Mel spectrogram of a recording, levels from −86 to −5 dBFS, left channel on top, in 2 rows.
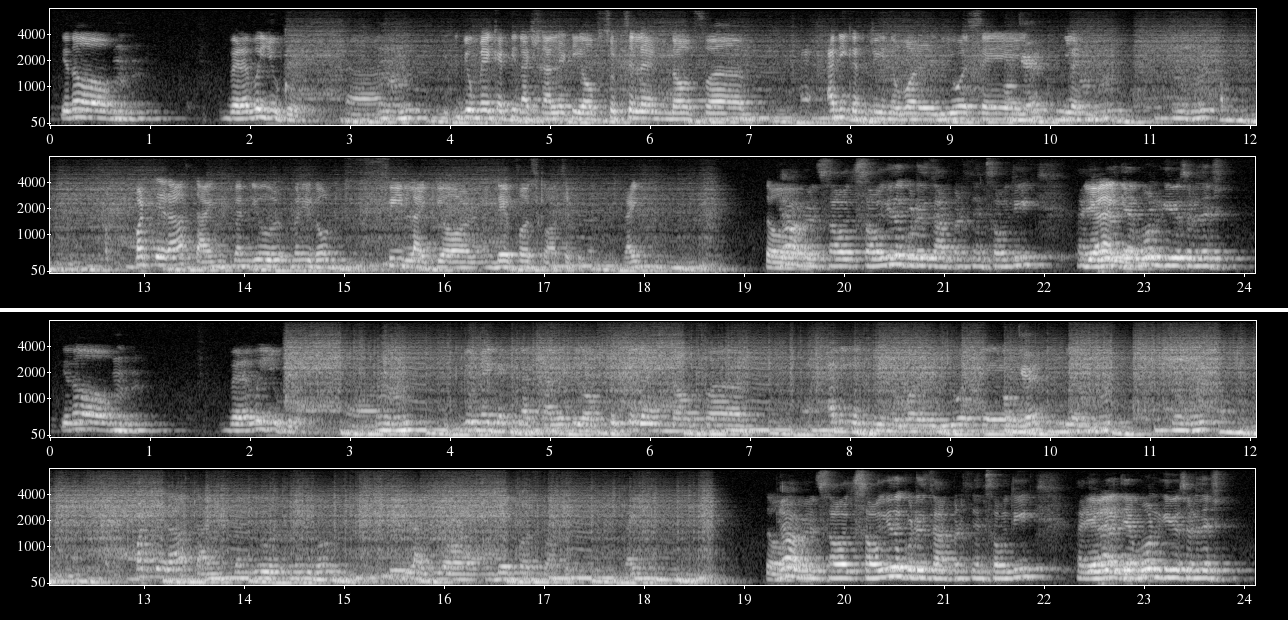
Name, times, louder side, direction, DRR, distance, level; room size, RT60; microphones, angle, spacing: voice 1, 0.1-0.8 1.7-2.6 3.0-3.4 4.0-9.8 10.1-10.5 12.4-12.5 12.8-14.9 15.3-18.0 19.2-19.7 22.3-23.1, left 3 dB, 65° left, 7 dB, 0.3 m, -22 dB
voice 2, 0.6-0.9 3.2-3.7 9.5-9.9 10.3-10.6 11.2-11.6 19.3-23.7, right 2 dB, 40° right, 1 dB, 0.5 m, -20 dB
sound 1, 2.3-18.7, right 4 dB, 85° right, 0.3 m, -24 dB
2.8 x 2.2 x 3.8 m, 0.82 s
head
